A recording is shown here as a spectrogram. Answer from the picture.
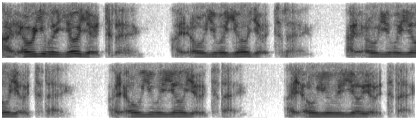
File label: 35yo male yoyo example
